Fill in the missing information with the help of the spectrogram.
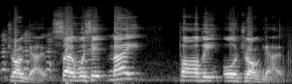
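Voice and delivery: broad, put-on Aussie accent; Australian accent. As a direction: ham up the Australian answer options. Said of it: "That's enough offending every Australian person".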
